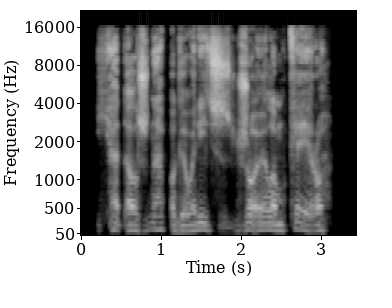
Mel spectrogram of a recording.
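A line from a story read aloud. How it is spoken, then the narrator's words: Barely audible whisper. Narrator (Russian): прошептала едва слышно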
